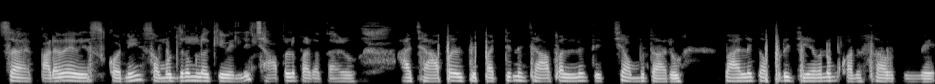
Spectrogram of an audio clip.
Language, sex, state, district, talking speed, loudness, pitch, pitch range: Telugu, female, Andhra Pradesh, Srikakulam, 110 wpm, -15 LUFS, 155 Hz, 150-170 Hz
